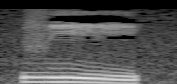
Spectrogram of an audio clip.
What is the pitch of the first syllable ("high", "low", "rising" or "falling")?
falling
